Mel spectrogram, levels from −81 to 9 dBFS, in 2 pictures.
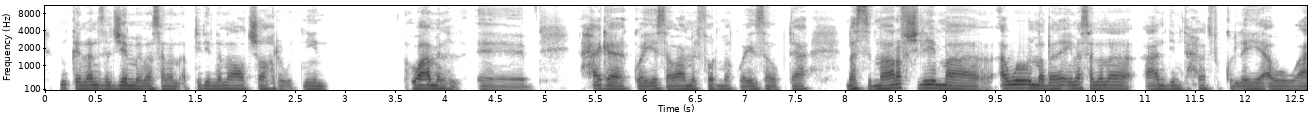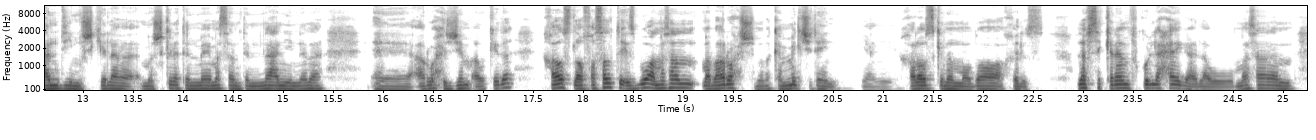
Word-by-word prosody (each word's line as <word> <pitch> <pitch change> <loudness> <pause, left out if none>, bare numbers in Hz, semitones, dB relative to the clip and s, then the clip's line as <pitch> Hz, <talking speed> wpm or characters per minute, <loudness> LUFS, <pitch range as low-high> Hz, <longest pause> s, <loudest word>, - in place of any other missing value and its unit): ممكن 130 -2 -1
أنزِل 125 -1 +1
Gym 120 - +4
مثلًا، 110 -2 -1
ابتدي 120 +3 -6
إن 115 - -2
أنا 115 0 0
أقعد 115 0 -1
شهر 115 -2 -1
و2، 110 +2 -5 0.8
وأعمل 120 -5 +3 0.2
آآ، 100 -2 -8 0.5
حاجة 120 -2 +1
كويسة 115 0 -1
وأعمل 115 0 +1
فورمة 110 0 -4
كويسة 110 -1 -3
وبتاع، 110 +3 -5 0.4
بس 120 0 +3
ما 110 +3 +2
أعرفش 140 +1 +4
ليه 140 +1 +6
ما 115 -4 +3 0.3
أول 140 +1 +6
ما 130 - +5
بالاقي 125 +1 +1
مثلًا 130 -1 +1
أنا 125 -3 0
عندي 120 +2 -2
امتحانات 115 0 -6
في - - -15
الكلية 115 +1 -3
أو 105 +1 -2
عندي 120 +1 +3
مشكلة 110 -1 0
مشكلةً 110 +4 -1
ما 120 0 +1
مثلًا 120 -1 -1
تمنعني 115 +2 0
إن 110 +1 -2
أنا 115 -1 -2 0.5
آآ، 100 -2 -6
أروح 125 +4 -3
الGym 125 +3 0
أو 100 0 -3
كده، 155 +8 -2 0.3
خلاص 150 +1 +3
لو 125 - +5
فصَلت 165 +7 +1
أسبوع 150 +6 +4
مثلًا 155 +2 +1
ما 120 - +3
باروحش، 130 -2 +2
ما 105 - -6
باكمّلش 120 +4 0
تاني، 110 -2 -6 0.2
يعني 95 -1 -18
خلاص 120 +1 +2
كده 120 -1 0
الموضوع 110 0 0
خِلص. 105 -3 -7 0.3
نفْس 150 +1 +4
الكلام 145 0 +2
في - - -13
كلّ 145 0 +1
حاجة 135 -8 -1
لو 100 -1 -5
مثلًا، 120 -1 -2
115 Hz, 160 wpm, -23 LUFS, 110-125 Hz, 0.8 s, ليه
